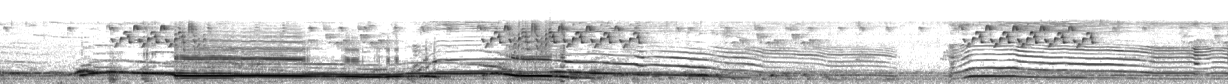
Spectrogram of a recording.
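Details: Wolf named Achilles howling in reaction to other howling wolves: several long, overlapping, wavering howls at different pitches, some sliding down and others rising, forming a layered chorus with brief pauses between bursts.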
